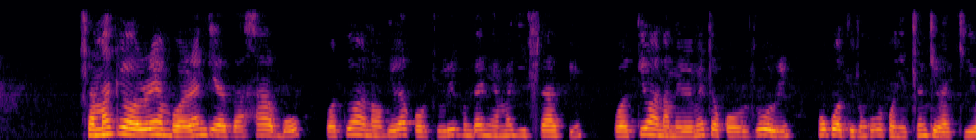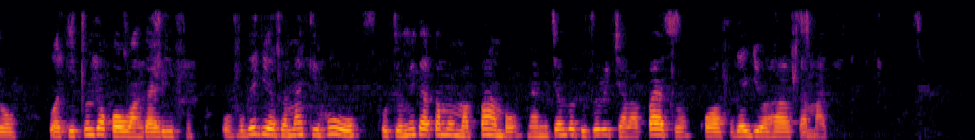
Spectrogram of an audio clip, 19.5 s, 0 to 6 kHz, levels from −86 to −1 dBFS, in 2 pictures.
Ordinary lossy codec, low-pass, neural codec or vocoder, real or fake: AAC, 48 kbps; 5.4 kHz; none; real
